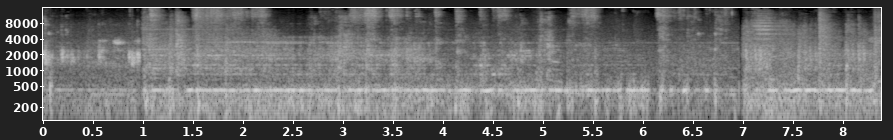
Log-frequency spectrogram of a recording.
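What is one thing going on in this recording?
Train wheels squeal steadily on a curve.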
